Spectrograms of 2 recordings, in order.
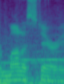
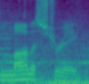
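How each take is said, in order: First: It is said in a non-British accent. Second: It is said in a British accent. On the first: "if you're not from Vui, Britain" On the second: "Was that trying to be British?"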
